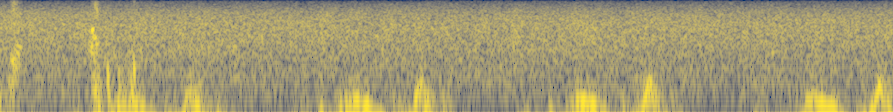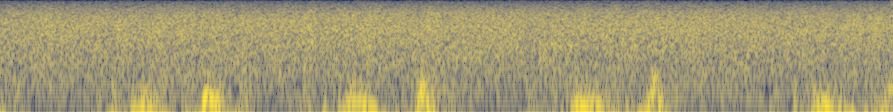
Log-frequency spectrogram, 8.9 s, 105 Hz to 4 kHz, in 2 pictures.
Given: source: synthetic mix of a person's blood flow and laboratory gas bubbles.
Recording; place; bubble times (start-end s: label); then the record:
Doppler ultrasound of blood flow; precordium
0.00-0.14 s: bubbles
0.42-0.73 s: bubbles
From the record:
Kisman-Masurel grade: 213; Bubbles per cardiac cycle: several, 3 to 8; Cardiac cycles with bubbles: 1 to 10%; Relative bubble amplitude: loud (0.450 to 0.775); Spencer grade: 1 (occasional bubble signal discernible with the cardiac motion signal, with majority of cardiac periods free of bubbles); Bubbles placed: only in the low amplitude regions of the cardiac cycle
